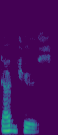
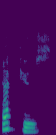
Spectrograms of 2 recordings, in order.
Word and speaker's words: Duck Juice: And so when I use a G, people who aren't familiar, will pronounce my name wrong and they'll call me Doug Juice. But my name's not Doug Juice, it's Duck Juice.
